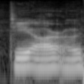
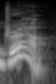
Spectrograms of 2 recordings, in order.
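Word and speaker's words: drow: it drw instead of D Dr elves d d r o w Dr yeah and by the way it was confirmed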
